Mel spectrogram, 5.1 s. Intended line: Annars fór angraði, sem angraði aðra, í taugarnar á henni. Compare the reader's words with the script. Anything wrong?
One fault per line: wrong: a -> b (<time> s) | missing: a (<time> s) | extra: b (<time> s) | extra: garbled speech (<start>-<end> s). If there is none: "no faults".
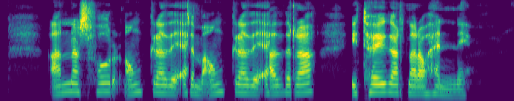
no faults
